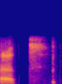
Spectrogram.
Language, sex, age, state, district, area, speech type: Bengali, male, 60+, West Bengal, Hooghly, rural, conversation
